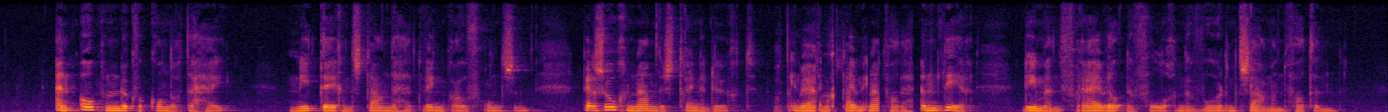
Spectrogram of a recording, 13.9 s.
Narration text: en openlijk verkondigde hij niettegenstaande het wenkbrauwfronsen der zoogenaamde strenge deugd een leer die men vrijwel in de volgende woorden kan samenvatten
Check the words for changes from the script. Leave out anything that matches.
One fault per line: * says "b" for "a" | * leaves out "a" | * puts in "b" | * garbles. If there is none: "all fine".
* garbles
* leaves out "in"
* leaves out "kan"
